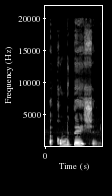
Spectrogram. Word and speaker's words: accommodation: For example, accommodation. Accommodation, it has more than one syllable. Accommodation. Accommodation, 3 syllable. The stress mark is here.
